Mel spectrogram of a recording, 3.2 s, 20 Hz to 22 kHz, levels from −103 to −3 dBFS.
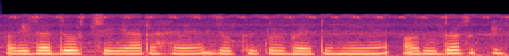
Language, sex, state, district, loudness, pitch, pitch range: Hindi, female, Maharashtra, Gondia, -16 LUFS, 210 Hz, 205-215 Hz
